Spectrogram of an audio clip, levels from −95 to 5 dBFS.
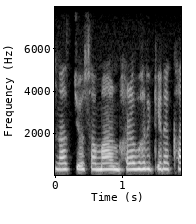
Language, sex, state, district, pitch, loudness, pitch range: Hindi, female, Bihar, Sitamarhi, 295 Hz, -12 LUFS, 290-305 Hz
